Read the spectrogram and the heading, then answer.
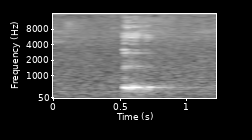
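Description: A single short belch, fairly quiet, rumbling for about a quarter second against a hushed, near-silent background.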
